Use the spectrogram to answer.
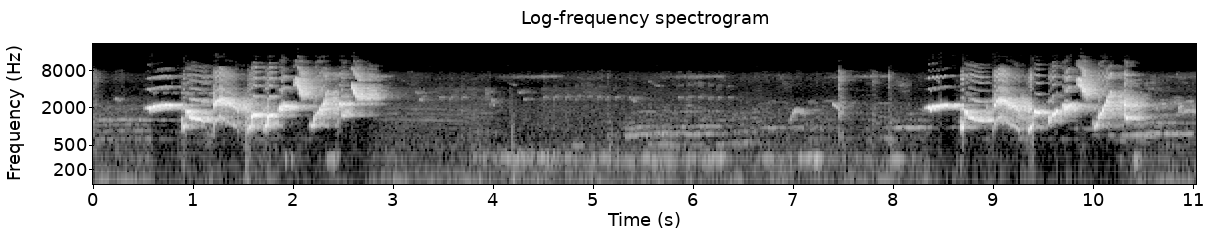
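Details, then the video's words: White-rumped shama song used as a lure to stir emotion and arousal so another bird answers and sings its full repertoire: two loud, rich phrases of slurred whistles and rapid buzzy trills, separated by about five seconds of faint background chirps. "pancingan murai batu penambah EMOSI DAN BIRAHI AGAR ikut nyaut bongkar isian"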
